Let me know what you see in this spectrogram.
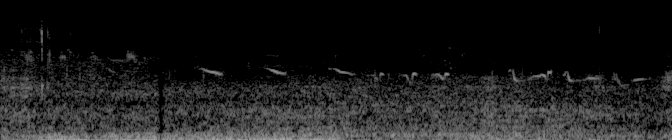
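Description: A bird calling in a quick run of short chirping notes, starting about a second and a half in and repeating a few times a second, over a low rumble that fades after the first couple of seconds.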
